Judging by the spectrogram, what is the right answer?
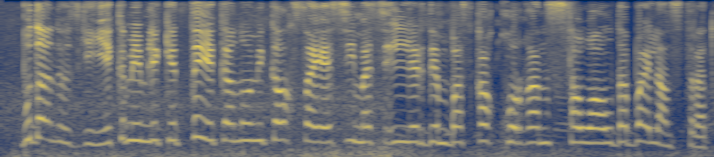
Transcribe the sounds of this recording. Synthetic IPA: bʊd̪ɑnwɵzɡʲe̞je̞kʲɪme̞mle̞kʲe̞t̪ːɪe̞ko̞no̞mijkɑlˠəqsɑjɑsijmæse̞le̞le̞ɾd̪e̞nbɑsqɑqʰo̞ɾʁɑnəsːɑwɑlˠəd̪ɑbɑjlˠɑnəst̪əɾɑd̪ə

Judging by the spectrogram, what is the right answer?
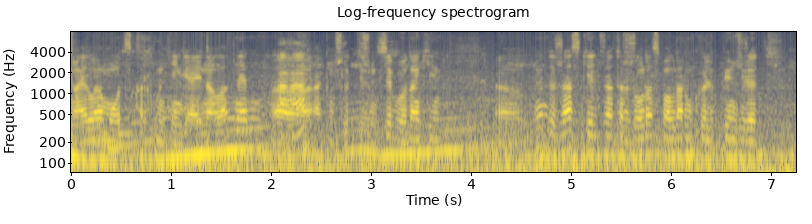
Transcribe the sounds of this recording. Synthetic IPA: ɑjəlˠəʁəmwot̪əzqʰəɾəqmɪŋt̪ʰʲe̞ŋɡʲeɑjnɑlˠɑt̪əne̞d̪ɪnæ̰kʲɪmʃɪlɪk̚t̪eʒʊməsepwo̞d̪ɑŋkʲʰejɪn | ə̰e̞nd̪ɪʒɑskʲʰe̞lɪpʒɑt̪əɾʒo̞lˠd̪ɑsbɑlˠd̪ɑɾəmkʲʰɵlɪk̚pe̞nʒʏɾe̞d̪ɪ

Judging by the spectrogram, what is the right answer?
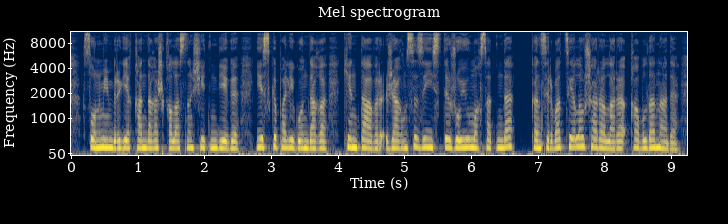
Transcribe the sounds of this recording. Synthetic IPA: so̞nəme̞nbɪɾɡʲe̞qʰɑnd̪ɑʁɑʃqʰɑlˠɑsənəɴʃe̞t̪ɪnd̪e̞ɡʲɪje̞skʲɪpʰo̞lʲiɡo̞nd̪ɑʁəkʲʰe̞nt̪avərʒɑʁəmsəzijəst̪ɪʒo̞jumɑqsɑt̪ənd̪ɑ | kʰo̞nse̞rvat̪sɨjalˠɑwʃɑɾɑlˠɑɾəqʰɑbəlˠd̪ɑnɑd̪ə

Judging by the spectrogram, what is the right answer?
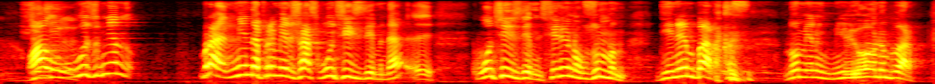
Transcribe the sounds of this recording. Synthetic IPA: ɑlˠwɵzɪŋne̞n | mənɑme̞nd̪eprʲemʲe̞ɾʒɑsəwo̞nse̞ɡʲɪzd̪e̞mɪnd̪æ | wo̞nse̞ɡʲɪzd̪e̞mɪnse̞ne̞nʊzəmːən | d̪e̞ne̞mbɑɾqʰəz | nome̞nɪŋmʲilʲːio̞nəmbɑɾ

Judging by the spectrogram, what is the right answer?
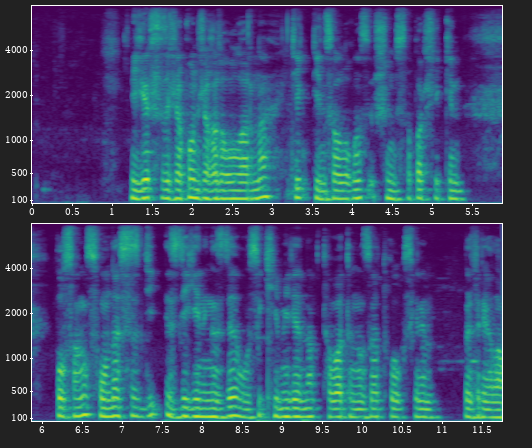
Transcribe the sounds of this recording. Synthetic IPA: je̞ɡʲe̞ɾsɪzʒɑpo̞nʒɑʁɑd̪ɑwlˠɑɾənɑt̪ʰe̞k̚d̪̥e̞nsɑwlˠəʁəɴəzʏʃɪnʃɪ̥sɑpɑɾʃe̞kʲːe̞n | b̥olˠsɑɴəzso̞nd̪ɑsɪzɪzd̪e̞ɡʲe̞nɪŋɪzd̪ɪwo̞s̬əkʲʰe̞med̪e̞nɑqt̪ʰɑβɑt̪əɴəzʁɑt̪ʰo̞lˠəqse̞nɪm | bɪld̪ɪɾeɑlˠɑ

